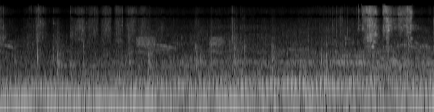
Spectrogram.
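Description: A large knife slicing through a yellowfin tuna and scraping against a wooden chopping block, with short knocks and a louder burst of sharp scraping strokes near the end. Busy fish-market background noise with a steady low hum and distant voices runs underneath.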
